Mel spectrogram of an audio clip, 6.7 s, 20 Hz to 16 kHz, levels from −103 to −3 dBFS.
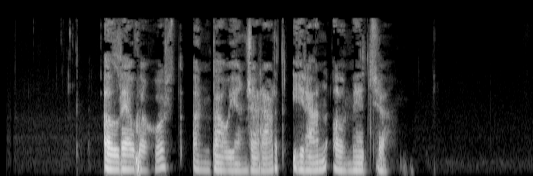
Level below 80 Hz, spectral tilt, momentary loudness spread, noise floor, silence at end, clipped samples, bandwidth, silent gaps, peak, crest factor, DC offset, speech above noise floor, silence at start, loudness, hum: -56 dBFS; -5.5 dB/octave; 13 LU; -83 dBFS; 1.85 s; under 0.1%; 11.5 kHz; none; -4 dBFS; 24 dB; under 0.1%; 58 dB; 1.3 s; -26 LUFS; none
